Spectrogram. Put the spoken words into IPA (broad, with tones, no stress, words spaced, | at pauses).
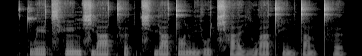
t̪we˧t͡sʰẽ˦ŋɕja˧t̪ʰə˨k̚ t͡ɕʰja˥˧t̪ɔ̃˥˧nju˧t͡ɕʰa˨˩j lwa˦t̪ʰĩ˨˩ŋt̪a˧m t̪ʰə˨˦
